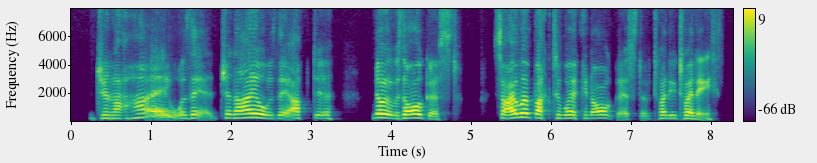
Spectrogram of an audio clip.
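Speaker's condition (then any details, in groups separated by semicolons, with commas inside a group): Cerebral palsy; all four limbs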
